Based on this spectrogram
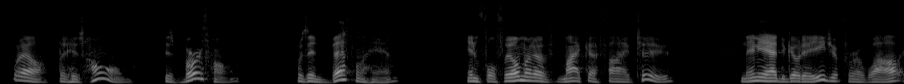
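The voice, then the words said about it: Southern American accent. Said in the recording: “They'd pick up on my southern accent in a moment.”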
